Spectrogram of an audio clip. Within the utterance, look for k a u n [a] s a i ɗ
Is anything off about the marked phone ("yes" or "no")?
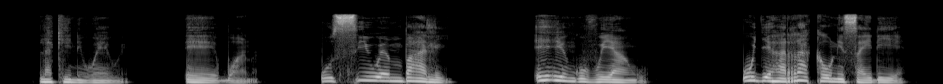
yes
